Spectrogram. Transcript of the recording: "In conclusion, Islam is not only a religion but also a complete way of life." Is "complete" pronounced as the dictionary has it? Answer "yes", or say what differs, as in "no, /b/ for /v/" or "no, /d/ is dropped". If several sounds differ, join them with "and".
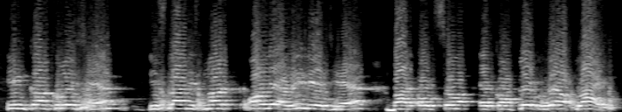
yes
